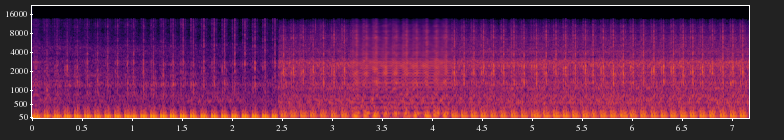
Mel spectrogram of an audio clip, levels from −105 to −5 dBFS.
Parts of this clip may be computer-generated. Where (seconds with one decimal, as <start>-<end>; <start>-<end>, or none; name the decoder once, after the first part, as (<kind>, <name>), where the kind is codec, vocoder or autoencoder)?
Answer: 3.2-4.2 (vocoder, Vocos)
